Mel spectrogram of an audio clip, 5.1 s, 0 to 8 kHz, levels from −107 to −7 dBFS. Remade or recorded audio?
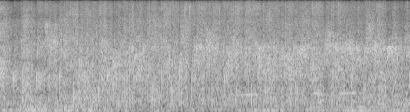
recorded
